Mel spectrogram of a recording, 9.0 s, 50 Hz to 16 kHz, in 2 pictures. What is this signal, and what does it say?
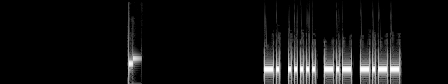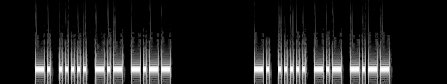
Morse code, heard as a keyed tone, about 40 wpm, 700 Hz. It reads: N5KY N5KY N5KY
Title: Easy Call Signs Repeated 3x - 40wpm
